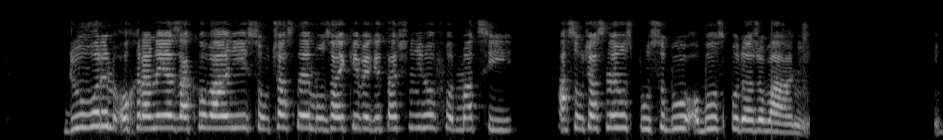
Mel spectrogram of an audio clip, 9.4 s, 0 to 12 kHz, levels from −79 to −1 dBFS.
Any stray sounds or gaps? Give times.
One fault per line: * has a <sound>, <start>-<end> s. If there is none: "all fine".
all fine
